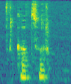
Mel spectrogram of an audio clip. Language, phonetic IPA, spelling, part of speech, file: Polish, [ˈkɔt͡sur], kocur, noun, LL-Q809 (pol)-kocur.wav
